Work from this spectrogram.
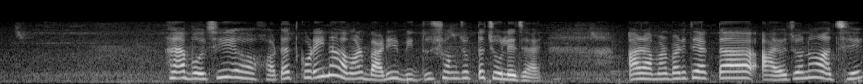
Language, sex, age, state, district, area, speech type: Bengali, female, 18-30, West Bengal, Kolkata, urban, spontaneous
